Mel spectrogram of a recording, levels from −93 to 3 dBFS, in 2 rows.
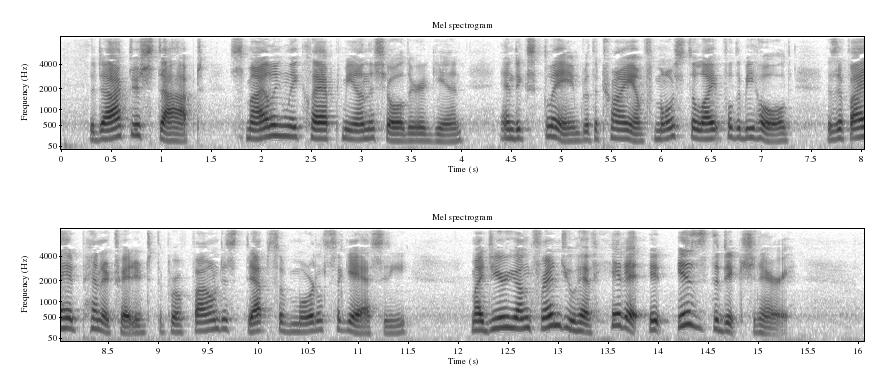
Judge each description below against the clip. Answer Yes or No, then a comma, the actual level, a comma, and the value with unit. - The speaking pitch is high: Yes, high, 195 Hz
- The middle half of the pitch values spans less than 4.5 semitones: No, average, 4.9 semitones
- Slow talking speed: No, average, 160 wpm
